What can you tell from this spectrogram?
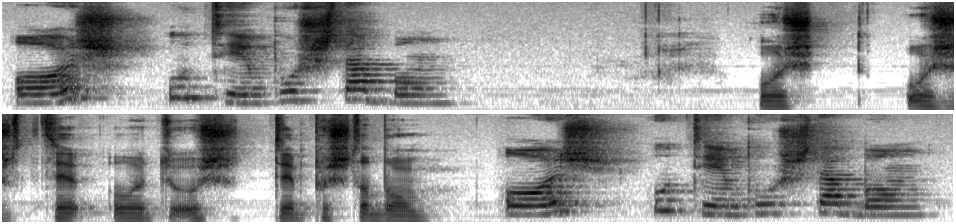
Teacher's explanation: we weren't stressing every single syllable there. We were stressing at regular intervals. So because the word está is not stressed, it gets reduced down to the sound está, está.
